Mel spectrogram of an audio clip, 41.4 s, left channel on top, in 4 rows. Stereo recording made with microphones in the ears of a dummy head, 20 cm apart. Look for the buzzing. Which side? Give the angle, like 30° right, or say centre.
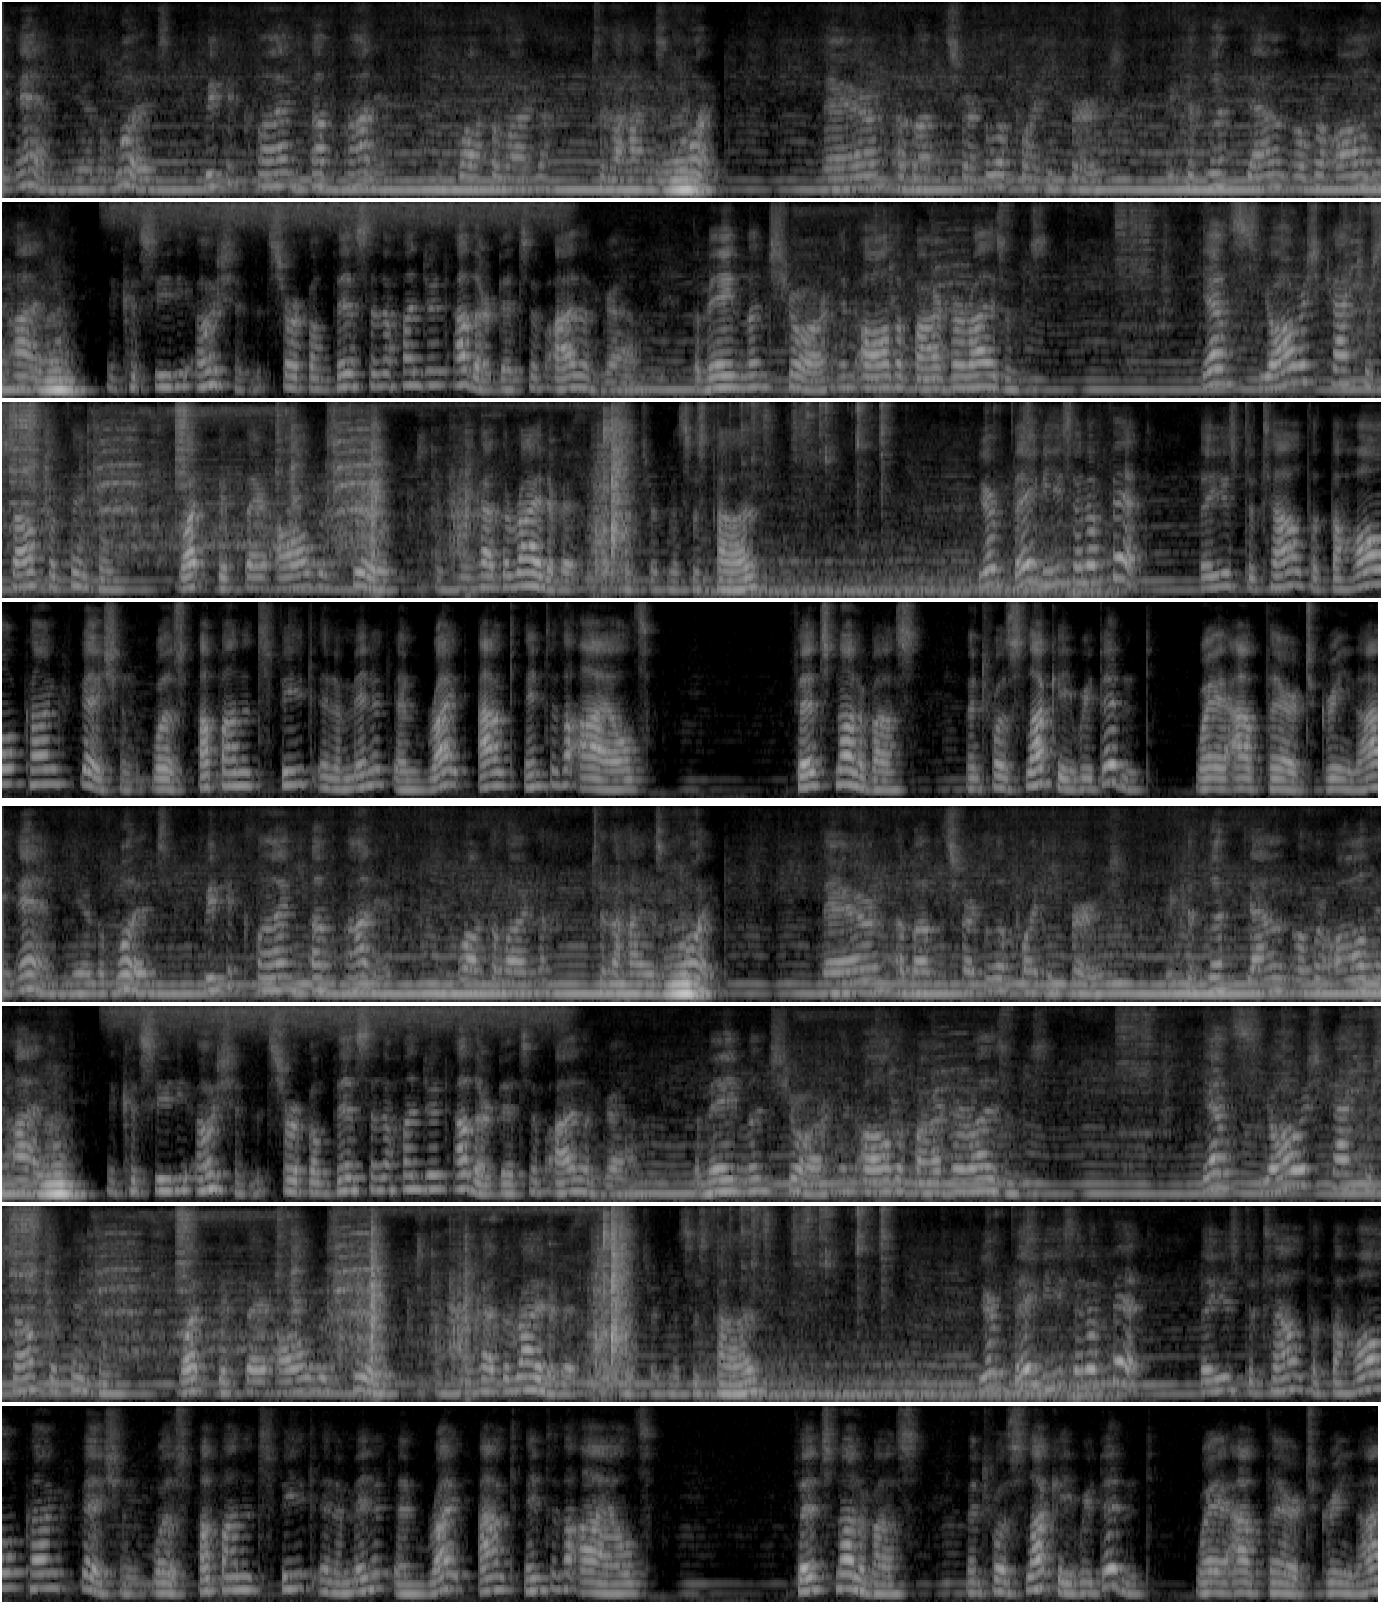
10° left.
